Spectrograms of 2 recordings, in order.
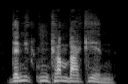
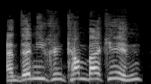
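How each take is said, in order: First: Said in the usual way. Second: High, loud call up the steps; shouted after her. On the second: A narrator's reading. Harry calling after Ginny as she runs off, shouting. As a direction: call after someone running away. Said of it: "he shouted after her".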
